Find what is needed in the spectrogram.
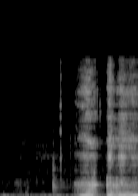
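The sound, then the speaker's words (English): Someone with a cold clears their throat and coughs: two rough, loud bursts in quick succession after a quieter, breathy lead-in, with no talking. “Might need a cough drop.”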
